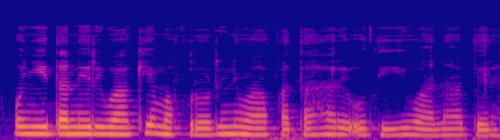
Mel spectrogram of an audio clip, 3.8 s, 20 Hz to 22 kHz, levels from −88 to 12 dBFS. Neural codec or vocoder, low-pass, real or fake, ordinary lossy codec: none; none; real; none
